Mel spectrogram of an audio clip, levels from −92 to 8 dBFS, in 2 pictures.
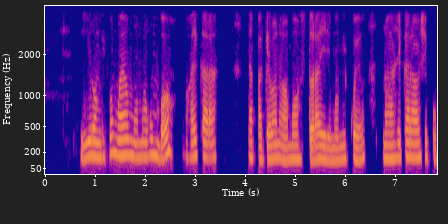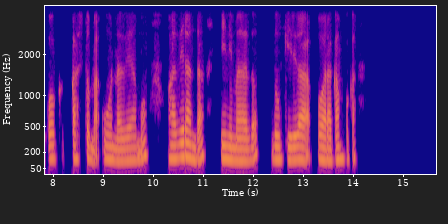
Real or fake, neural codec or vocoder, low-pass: real; none; 3.6 kHz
